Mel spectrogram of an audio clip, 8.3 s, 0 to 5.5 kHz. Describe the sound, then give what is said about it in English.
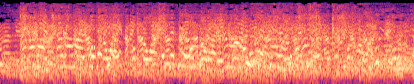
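A dense lunch crowd rushing in at 11:45 chatters loudly and continuously, many overlapping voices forming a busy, steady babble with no single speaker standing out. “The lunch crowd will be here any second.”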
